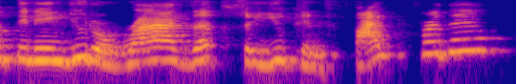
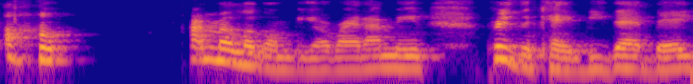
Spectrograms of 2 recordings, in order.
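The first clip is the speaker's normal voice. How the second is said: mock reassurance; 7 semitones lower than usual. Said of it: "You want to hear me say".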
